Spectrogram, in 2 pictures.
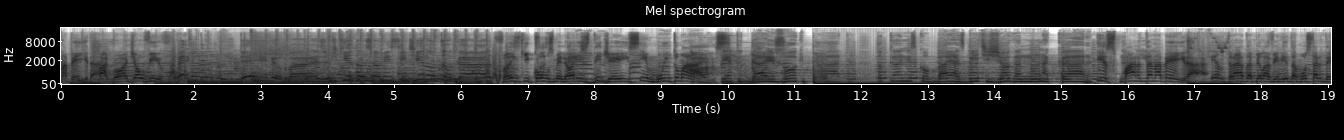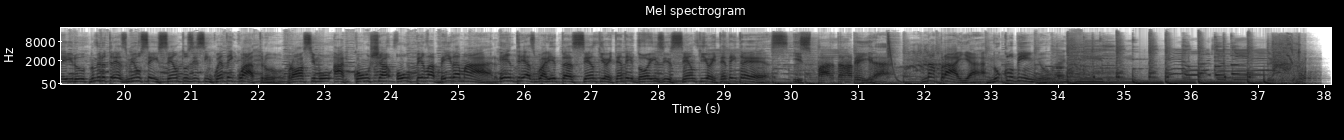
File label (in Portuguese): Locutor Chamada Festa; Sparta Na Beira; Cidreira RS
